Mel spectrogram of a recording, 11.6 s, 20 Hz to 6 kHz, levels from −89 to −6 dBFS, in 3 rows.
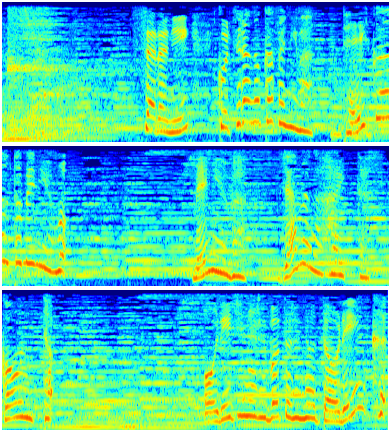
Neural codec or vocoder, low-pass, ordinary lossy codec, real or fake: none; 5.4 kHz; none; real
